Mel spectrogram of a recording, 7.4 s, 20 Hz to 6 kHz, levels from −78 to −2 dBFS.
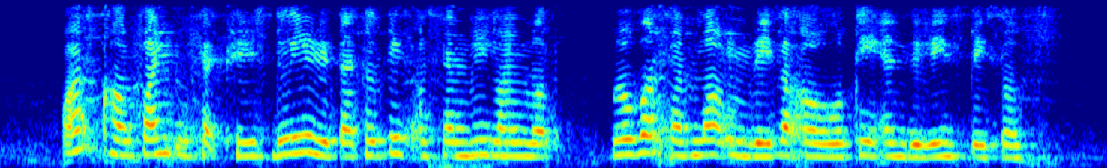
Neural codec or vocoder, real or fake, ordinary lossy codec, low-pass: codec, 44.1 kHz, 1.7 kbps, Pupu-Codec; fake; Opus, 32 kbps; 5.4 kHz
